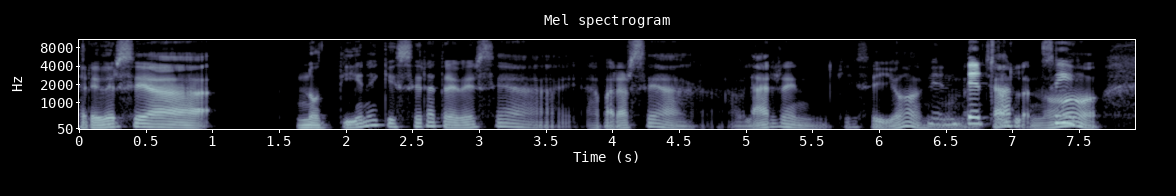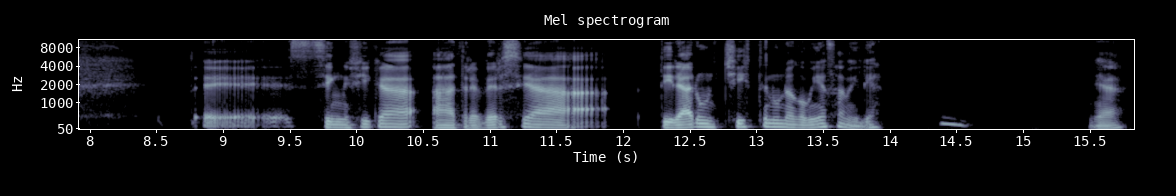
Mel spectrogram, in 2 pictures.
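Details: Adult man who lives with stuttering, speaking Spanish; stuttering.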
